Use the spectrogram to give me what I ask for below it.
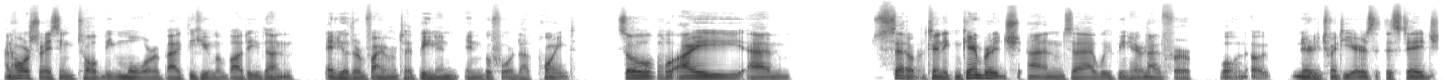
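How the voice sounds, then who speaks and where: A man's voice: sits low, normal speed, creaky, dry recording, studio quality. A middle-aged man with a west of Ireland accent, explaining things reflectively as a guest in a conversational interview. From Sligo, west of Ireland.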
